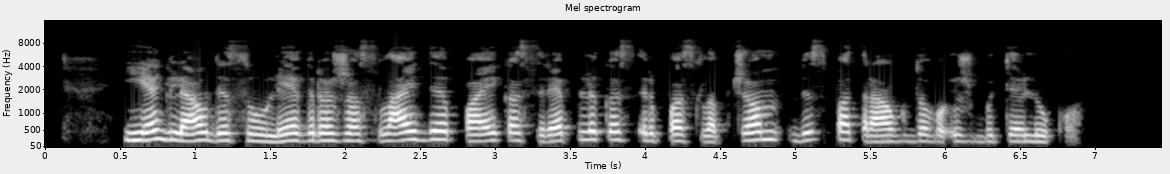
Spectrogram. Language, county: Lithuanian, Kaunas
